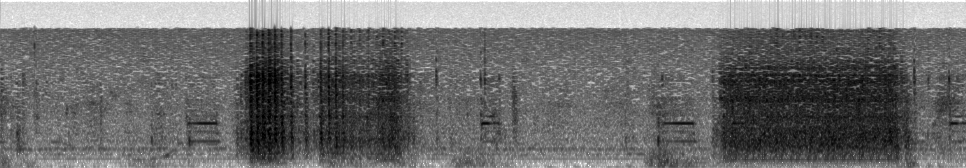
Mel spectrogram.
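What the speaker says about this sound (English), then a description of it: "this machine can sew through thick stuff" A sewing machine stitches through thick fabric in rapid mechanical bursts, two loud runs of clattering stitching separated by quieter pauses with small clicks and taps.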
